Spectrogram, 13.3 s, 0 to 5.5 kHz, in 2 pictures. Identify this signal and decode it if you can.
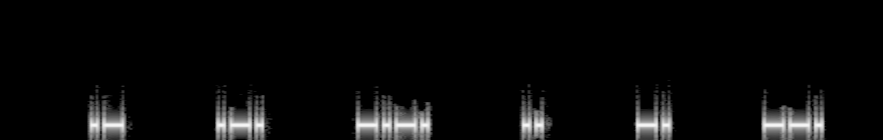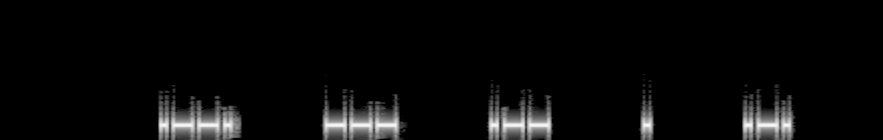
Morse code, heard as a keyed tone, about 25 wpm, spaced as for 10 wpm, 600 Hz. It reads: ARCING POWER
